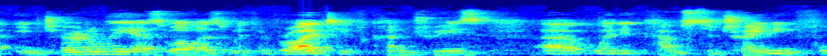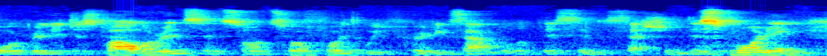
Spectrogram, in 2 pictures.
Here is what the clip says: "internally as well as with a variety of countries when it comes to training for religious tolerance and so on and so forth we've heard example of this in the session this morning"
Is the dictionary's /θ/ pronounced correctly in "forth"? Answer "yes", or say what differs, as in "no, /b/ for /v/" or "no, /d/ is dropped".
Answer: yes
